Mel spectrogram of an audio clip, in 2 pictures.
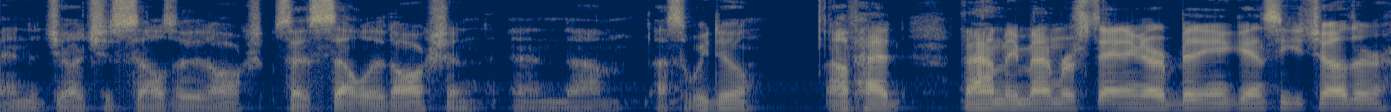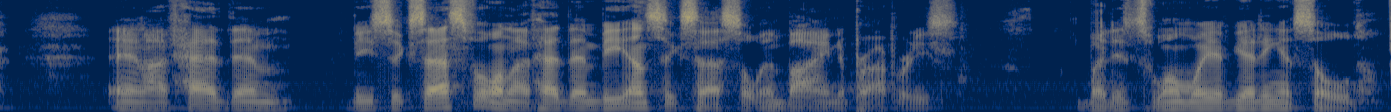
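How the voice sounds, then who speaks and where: On a very clean recording with a silent background, a man with an American accent speaks fairly quickly at a fairly low pitch, his lively intonation touched with vocal fry. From US Mid-Atlantic, Lewes, Delaware. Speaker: auctioneer and real estate broker. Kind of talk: interview conversation.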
